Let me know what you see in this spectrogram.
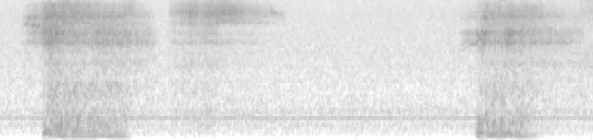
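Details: Snoring during sleep: two rumbling, buzzy snores on breathing in, about four seconds apart, with a soft hiss of breathing out between them and a steady background hum.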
